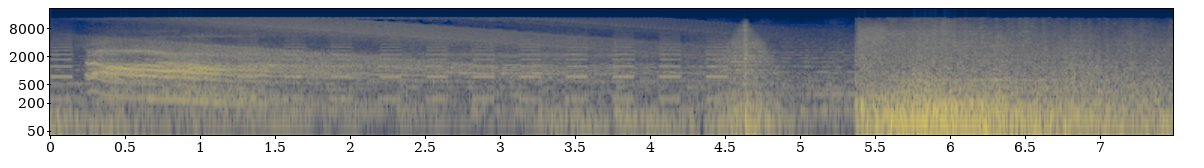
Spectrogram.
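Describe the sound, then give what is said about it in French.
A blast from a ray shot fired at the speaker: sweeping, falling electronic tones give way to a sharp rising whoosh, then a loud, broad boom that hangs on and slowly decays. “Tire dans 5, 4, 3, 2, 1. Mais qu'est-ce que... Non ! Il me tire dessus !”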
